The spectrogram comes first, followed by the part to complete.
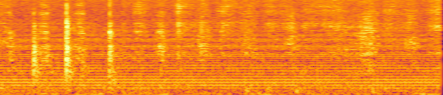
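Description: Chalk writing on a blackboard: faint, scattered taps and scratches.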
